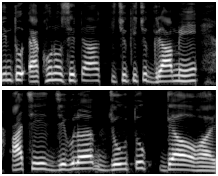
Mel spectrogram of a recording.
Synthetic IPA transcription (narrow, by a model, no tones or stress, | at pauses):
kɪ̃nt̪uʔɛːkʰonoseʈakɪt͡ʃʰukɪt͡ʃʰuɡɾaːmẽat͡ʃʰed͡ʒeɡulad͡ʒot̪uk̚d̪eaɦɔːe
